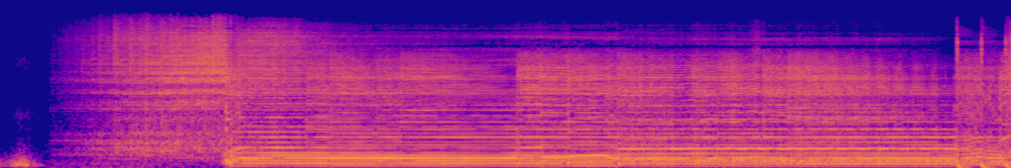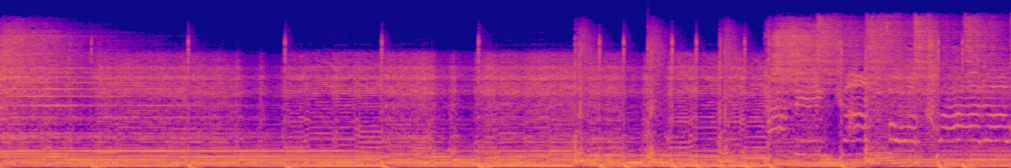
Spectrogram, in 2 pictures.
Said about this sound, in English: The band is called …, and the song is called ….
